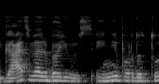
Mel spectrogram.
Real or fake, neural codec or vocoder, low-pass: real; none; 9.9 kHz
